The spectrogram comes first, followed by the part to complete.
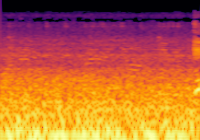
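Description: Steady low rumble of a running vehicle engine, such as a truck idling.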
